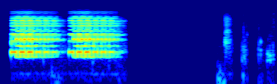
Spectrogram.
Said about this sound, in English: Oh, somebody calling you in the hotel already.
